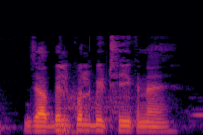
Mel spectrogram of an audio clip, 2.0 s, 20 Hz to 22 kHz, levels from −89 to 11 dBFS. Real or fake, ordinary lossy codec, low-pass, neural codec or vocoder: real; MP3, 32 kbps; 9.9 kHz; none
